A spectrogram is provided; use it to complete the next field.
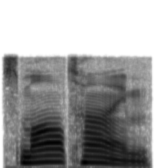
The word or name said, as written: small-time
